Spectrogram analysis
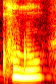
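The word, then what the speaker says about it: Coulou: J'écoute aussi un gars koulou c O u l o u. Voilà tout simplement comme ça se prononce qui fait de la guitare et de la trompette.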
